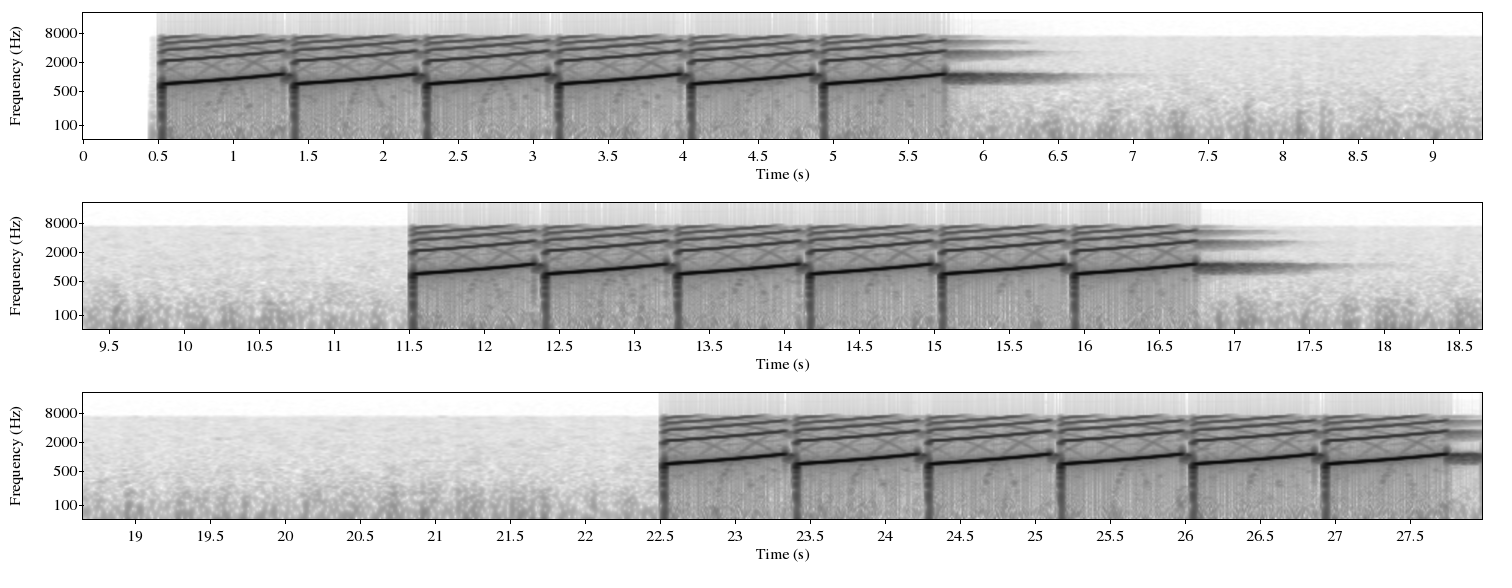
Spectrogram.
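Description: A loud tsunami warning siren sounds in three bursts, each a quick run of about six rising whoops, separated by several seconds of silence. No one speaks.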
